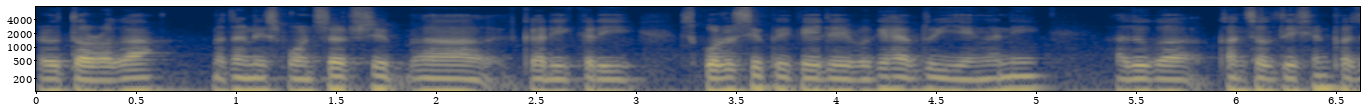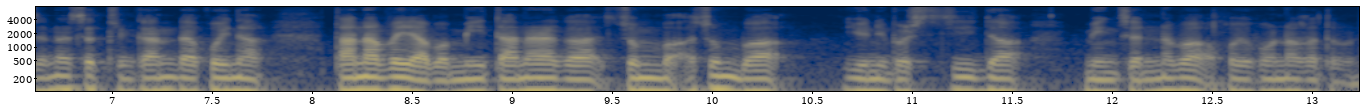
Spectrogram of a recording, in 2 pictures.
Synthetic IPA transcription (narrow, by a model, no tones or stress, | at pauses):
ɾutɐwɾɐɡɐmɐtʰɐŋnisponsɐɾsip̚kɐɾikɐɾi | skulɐɾsip̚kɐjkɐjlɐjbɐɡehajbɐdujeŋɐni | ɐduɡɐkɐnsɐltesɐnpʰɐzɐnɐsɐtʰɾiŋkandɐːkʰojnɐ | tanabɐjabɐmitanaɾɐɡɐsumbɐ̰ʔɐt͡ʃumbɐ | junibʱɐɾsi̥tidɐ | miŋt͡ʃɐnːɐbɐɐkʰojɦonːaɡɐtʰɐbɐni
